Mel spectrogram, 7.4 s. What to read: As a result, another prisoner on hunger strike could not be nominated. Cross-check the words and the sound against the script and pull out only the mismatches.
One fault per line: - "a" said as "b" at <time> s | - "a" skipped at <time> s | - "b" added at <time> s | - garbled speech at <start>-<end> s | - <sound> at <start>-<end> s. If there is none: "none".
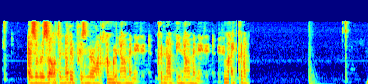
- "strike" said as "nominated" at 2.3 s
- garbled speech at 4.3-5.0 s
- thud at 6.2-6.7 s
